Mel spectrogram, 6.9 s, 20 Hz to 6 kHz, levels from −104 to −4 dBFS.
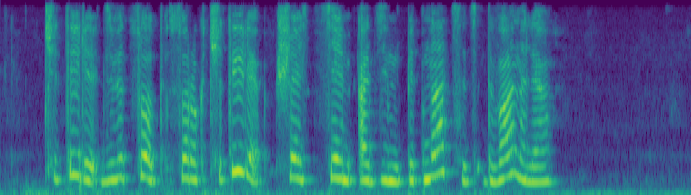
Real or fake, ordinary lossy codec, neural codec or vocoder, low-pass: fake; Opus, 64 kbps; codec, 16 kHz, 16 kbps, FunCodec, trained on LibriTTS, 50 frames a second; 5.4 kHz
